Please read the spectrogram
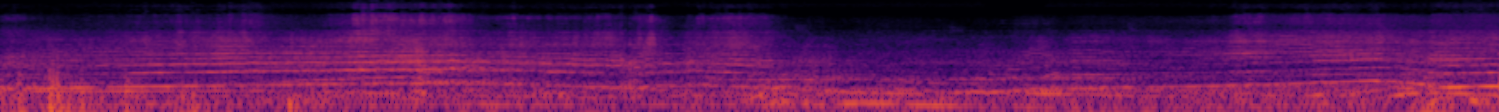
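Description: Track-day cars' engines running hard around a circuit, their notes rising and falling in pitch as they accelerate and lap past.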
